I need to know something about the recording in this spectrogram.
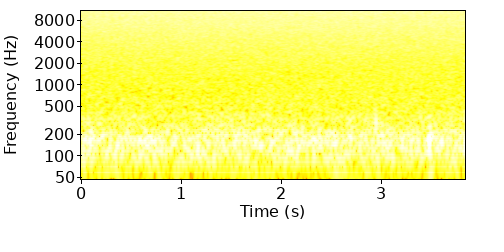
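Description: A slab of clay is peeled off a board.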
